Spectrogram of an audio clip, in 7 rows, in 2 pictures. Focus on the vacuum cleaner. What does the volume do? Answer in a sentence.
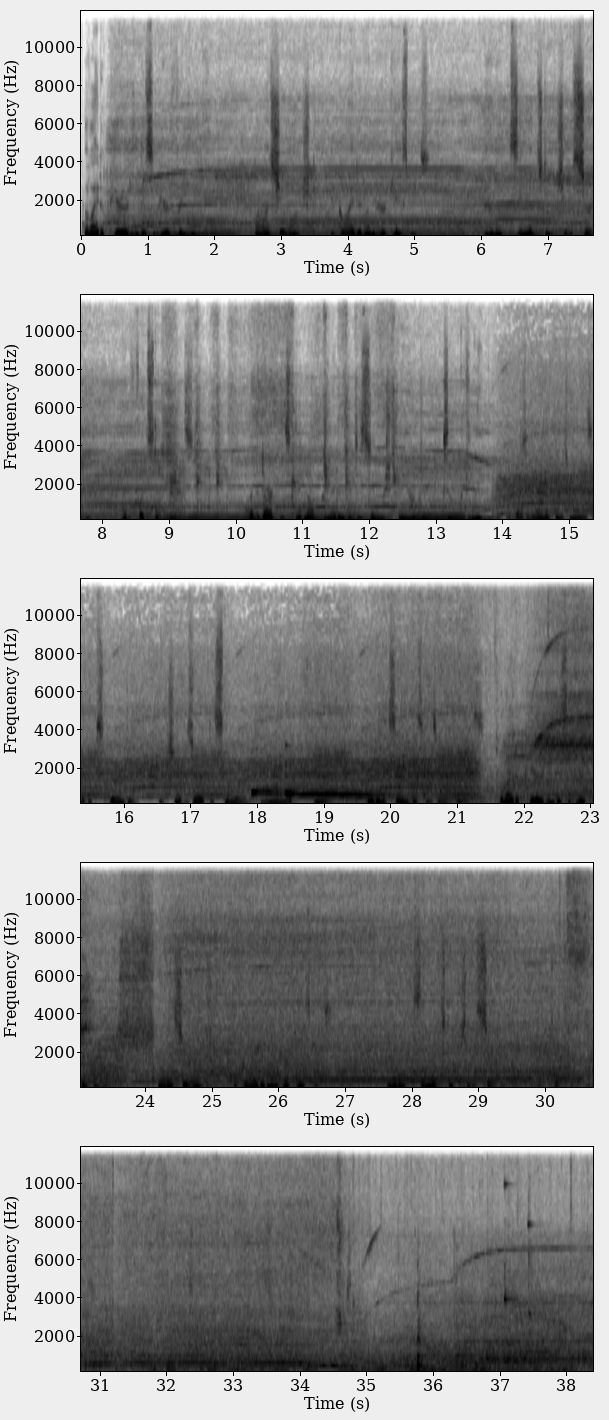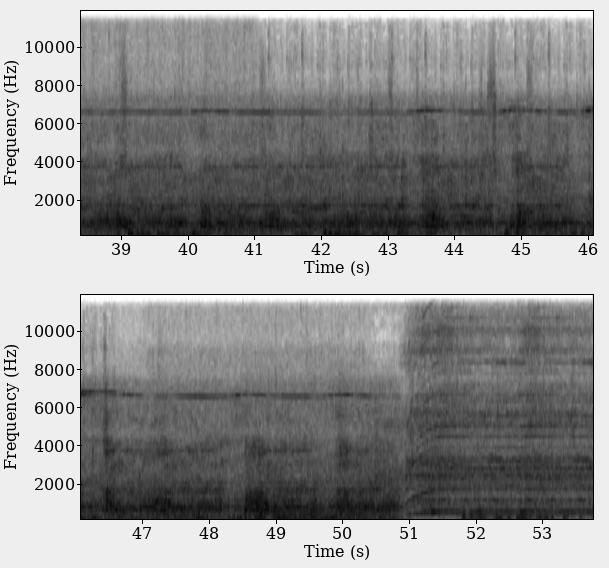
The volume of the vacuum cleaner stays about the same.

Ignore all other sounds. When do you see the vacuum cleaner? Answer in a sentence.
You can hear the vacuum cleaner from 0.0 to 53.7 s.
